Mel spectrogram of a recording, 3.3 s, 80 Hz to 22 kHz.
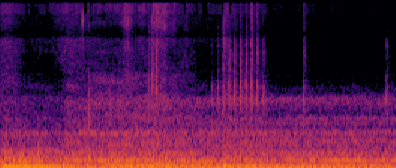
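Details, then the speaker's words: Three-cylinder chain-driven engine on an auction car at 89,440 miles, sold with a poor mechanical report: steady low idle, even rumble, no knocks, ticks or squeals, sounds normal; earlier squeal suspected alternator belt or water pump. "that engine sounds absolutely fine guys it sounds like every c one I've ever had"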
